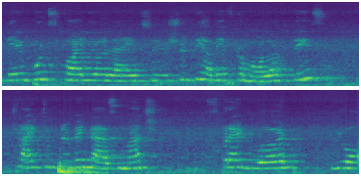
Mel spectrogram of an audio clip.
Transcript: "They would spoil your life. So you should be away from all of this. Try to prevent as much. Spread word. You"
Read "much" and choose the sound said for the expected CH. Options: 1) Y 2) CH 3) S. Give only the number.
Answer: 2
